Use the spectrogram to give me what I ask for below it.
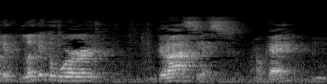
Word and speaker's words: gracias: the word gracias okay now the accents gonna fall on the second to last syllable because it ends in the nest okay but that second last syllable is not the I because the I and the egg go together to form of what thought okay and so the accents on the second last syllable the last syllable is the ia diphthong okay the second the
